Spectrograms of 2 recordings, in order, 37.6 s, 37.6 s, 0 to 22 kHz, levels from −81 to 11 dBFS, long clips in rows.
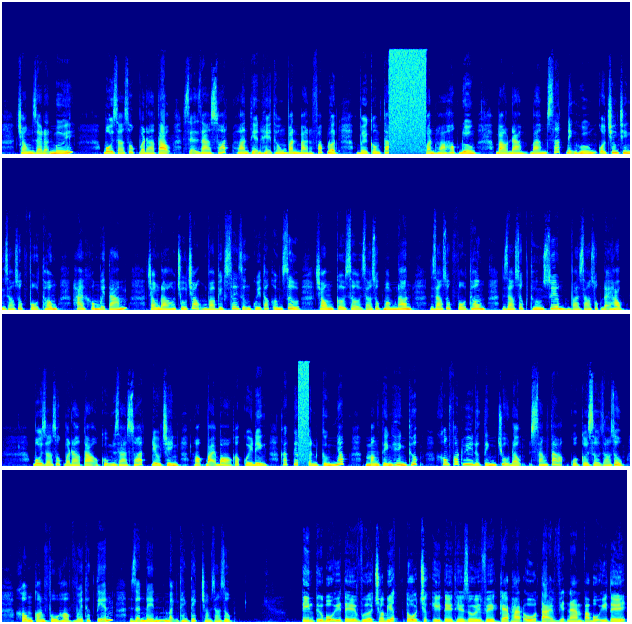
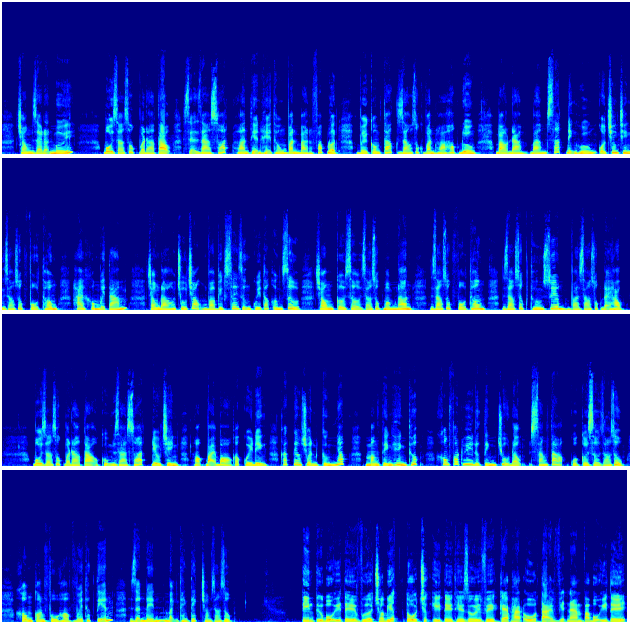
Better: second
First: audio cutting out; filled with static; at 6 s for 0.5 s and at 23 s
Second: none

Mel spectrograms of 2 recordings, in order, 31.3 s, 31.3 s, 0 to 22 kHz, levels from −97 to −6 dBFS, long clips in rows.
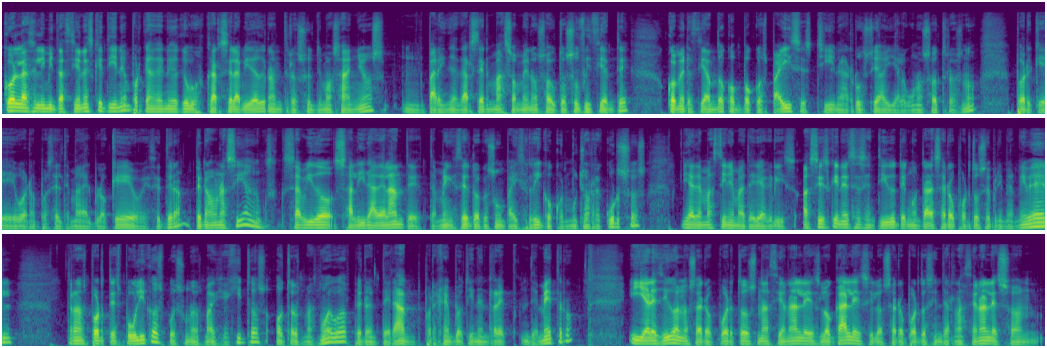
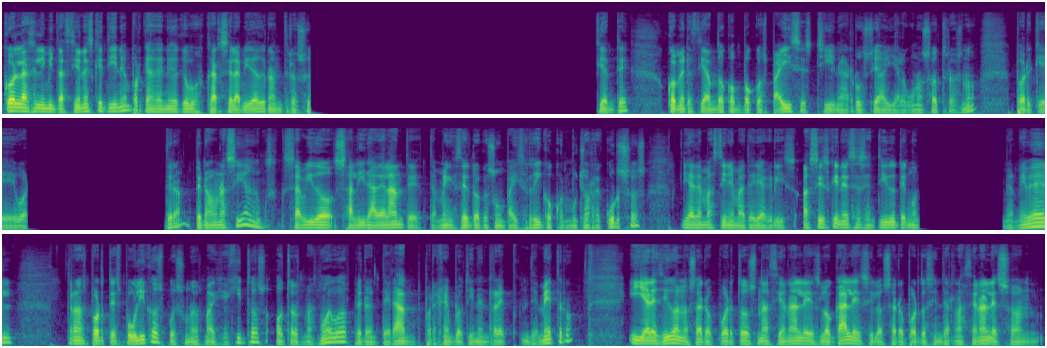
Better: first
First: none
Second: audio cutting out; at 3 s for 3 s, at 11 s for 1.5 s and at 20 s for 1 s

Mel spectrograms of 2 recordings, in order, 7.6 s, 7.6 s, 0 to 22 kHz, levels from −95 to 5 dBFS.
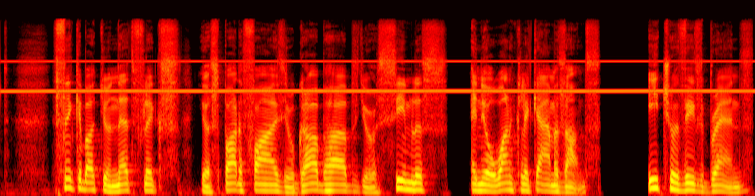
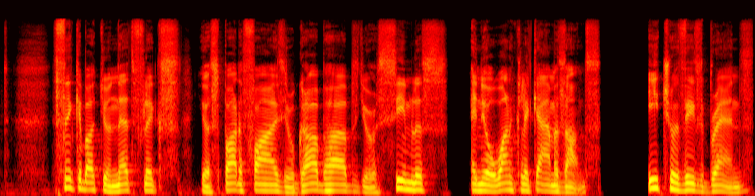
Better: second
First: high-pitched whine; loud; throughout; 3 kHz, 9 dB below the speech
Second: none

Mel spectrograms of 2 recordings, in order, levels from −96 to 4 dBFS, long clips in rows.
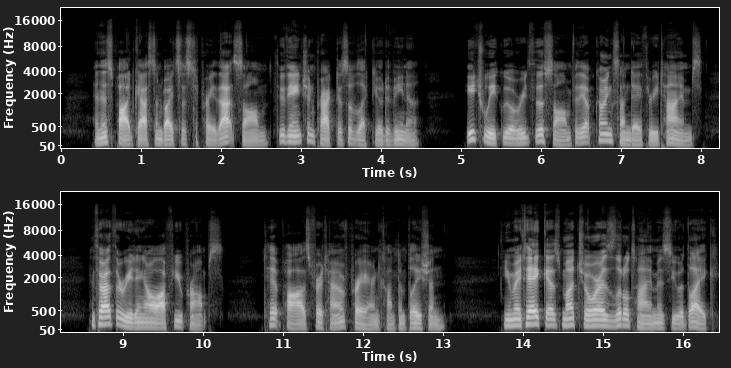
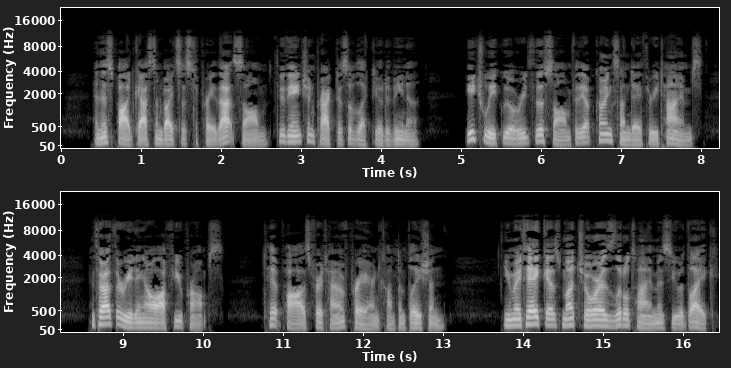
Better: first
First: none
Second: garbled, watery; badly; nothing above 10 kHz

